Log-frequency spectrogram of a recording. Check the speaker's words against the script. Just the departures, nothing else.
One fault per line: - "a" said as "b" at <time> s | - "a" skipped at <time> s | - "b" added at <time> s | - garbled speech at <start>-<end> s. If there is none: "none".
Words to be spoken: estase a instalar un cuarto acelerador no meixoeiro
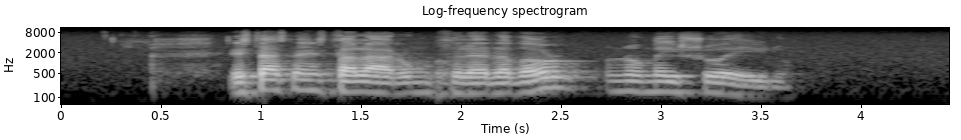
- "cuarto" skipped at 1.8 s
